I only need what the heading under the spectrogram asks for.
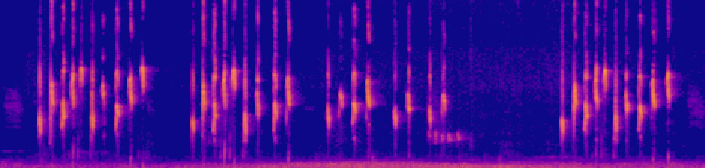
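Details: Long-tailed shrike song played to provoke other shrikes: rapid trains of sharp high chipping and clicking notes in bursts separated by brief gaps, over a steady low background rumble.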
